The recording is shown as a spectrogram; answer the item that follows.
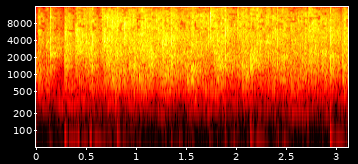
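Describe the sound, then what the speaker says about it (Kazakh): Kindergarten children at a farewell event give a dense burst of applause, with many small hands clapping together in a steady, loud patter for several seconds. "Қазір шапалақ қайда?"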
